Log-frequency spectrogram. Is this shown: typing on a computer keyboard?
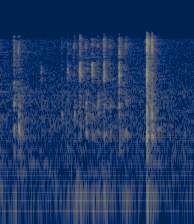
yes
